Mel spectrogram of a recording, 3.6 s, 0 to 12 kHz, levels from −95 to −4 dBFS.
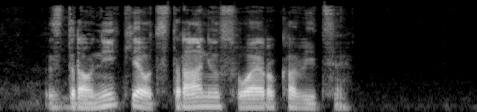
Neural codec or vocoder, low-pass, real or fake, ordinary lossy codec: none; 9.9 kHz; real; Opus, 32 kbps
